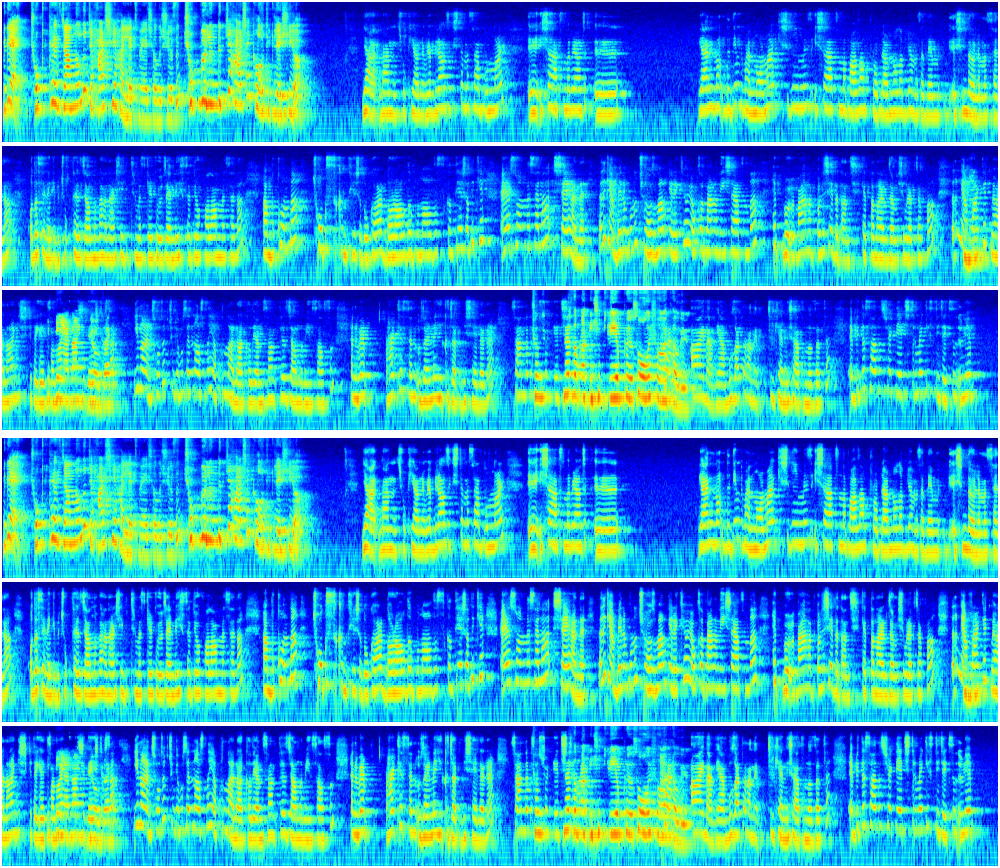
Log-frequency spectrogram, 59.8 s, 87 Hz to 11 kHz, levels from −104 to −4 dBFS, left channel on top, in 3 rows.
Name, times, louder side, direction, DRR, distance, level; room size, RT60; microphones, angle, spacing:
voice 1, 0.0-6.0 39.1-39.5 40.9-42.0 50.4-50.7 51.1-53.5, left 2 dB, 40° left, -2 dB, 2.1 m, -32 dB
voice 2, 7.2-12.3 13.9-25.8 26.1-31.6 31.8-35.0 35.3-42.1 42.5-47.2 47.5-51.6 53.0-53.3 53.6-59.3, right 3 dB, 70° right, 7 dB, 1.5 m, -40 dB
29.0 x 13.0 x 9.7 m, 0.81 s
head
